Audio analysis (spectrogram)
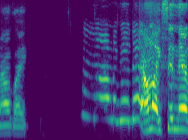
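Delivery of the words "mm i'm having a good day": high, sing-song pretend that everything is fine; fake cheery denial. To his worried mom while crying, fake cheerful deflection. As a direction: brush it off with a forced bright lilt. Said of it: "like, crying".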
